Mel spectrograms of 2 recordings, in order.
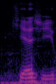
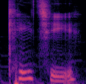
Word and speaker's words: Keiichi: bumpkin, and here's like, and then here appears Kieji, like, "Hi guys, I can beat you because I'm a man." Why do you say it like Fucking Kieji? woman. Kieji, Kieji-kun. It's Keiichi.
